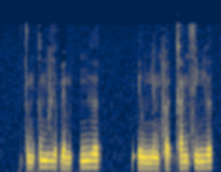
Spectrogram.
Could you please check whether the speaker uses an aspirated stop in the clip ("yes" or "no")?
no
